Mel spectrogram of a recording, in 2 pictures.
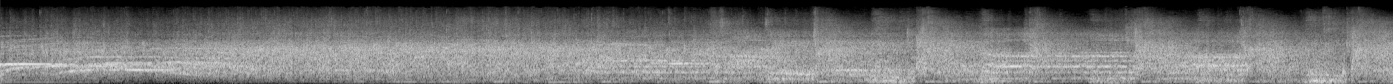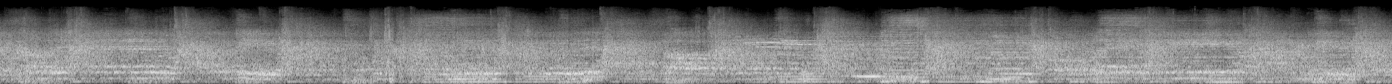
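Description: Large children's choir singing with an instrumental accompaniment that carries a steady beat.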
